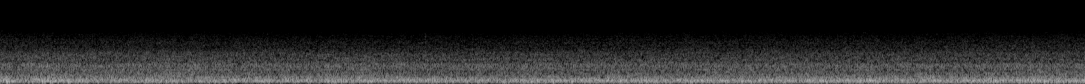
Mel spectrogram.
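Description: Steady cabin noise of a Corvette cruising at about 65 mph: tyre and road roar with a low engine drone, unchanging throughout.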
